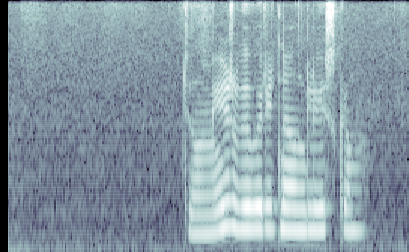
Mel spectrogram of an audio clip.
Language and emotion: Russian, neutral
